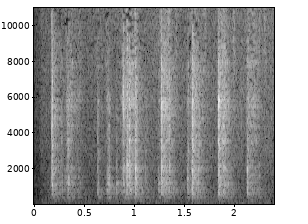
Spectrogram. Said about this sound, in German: und jetzt könnte ich im Prinzip schon wieder den Wasserhahn zuschrauben. Das werde ich auch machen. Nachdem die Dichtung noch einigermaßen glatt ist, keine Kalkablagerungen hat und auch keine Rille oder Wulst, dann schraube ich das Ganze wieder zu.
